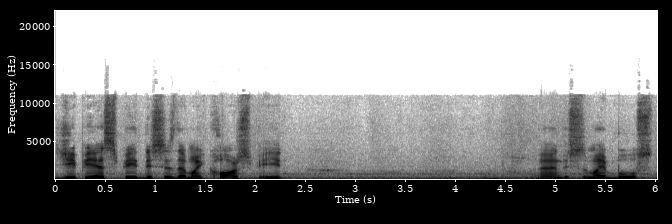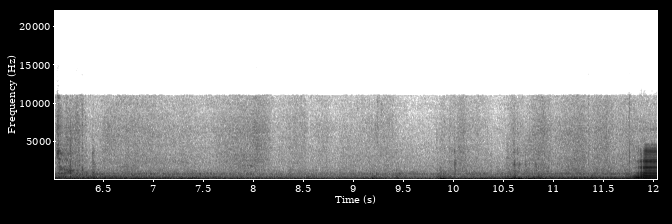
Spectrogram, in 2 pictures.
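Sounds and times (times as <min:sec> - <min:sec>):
engine and road noise in car: 0:00.0 - 0:12.0.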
